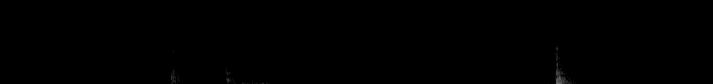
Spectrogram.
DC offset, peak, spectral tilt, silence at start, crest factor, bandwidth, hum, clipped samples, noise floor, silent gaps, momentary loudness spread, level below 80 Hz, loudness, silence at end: under 0.1%; -30 dBFS; -7 dB/octave; 1.65 s; 34 dB; 15.5 kHz; none; under 0.1%; -90 dBFS; none; 15 LU; -68 dBFS; -57 LUFS; 1.35 s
